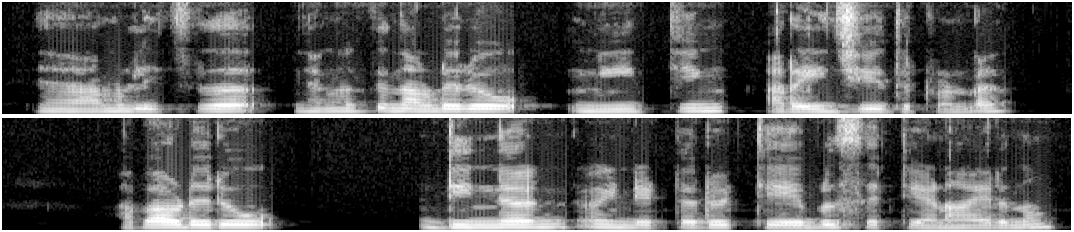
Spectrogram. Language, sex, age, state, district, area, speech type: Malayalam, female, 18-30, Kerala, Wayanad, rural, spontaneous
